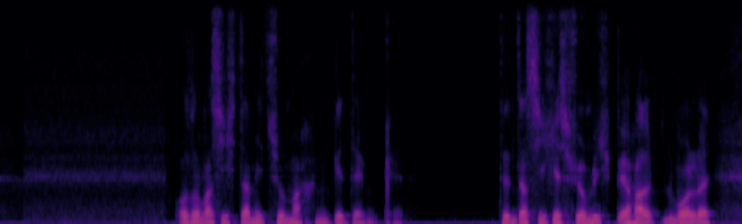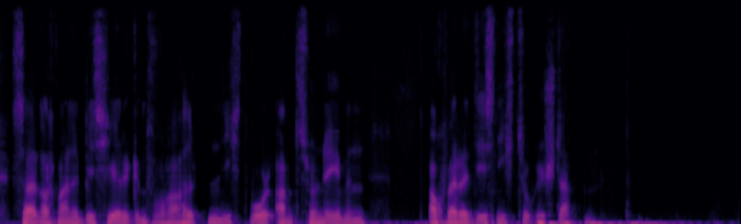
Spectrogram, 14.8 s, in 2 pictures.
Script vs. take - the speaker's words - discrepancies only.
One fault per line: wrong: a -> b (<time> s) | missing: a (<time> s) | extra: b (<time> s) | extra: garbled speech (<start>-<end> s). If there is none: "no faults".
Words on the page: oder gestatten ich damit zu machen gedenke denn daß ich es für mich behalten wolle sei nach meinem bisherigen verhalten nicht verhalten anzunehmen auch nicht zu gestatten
wrong: gestatten -> was (2.1 s)
wrong: verhalten -> wohl (10.0 s)
extra: wäre dies (11.9 s)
